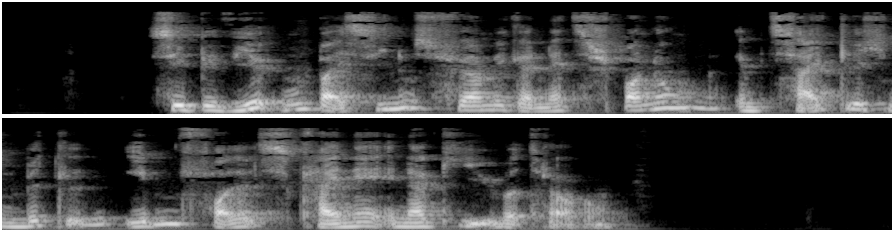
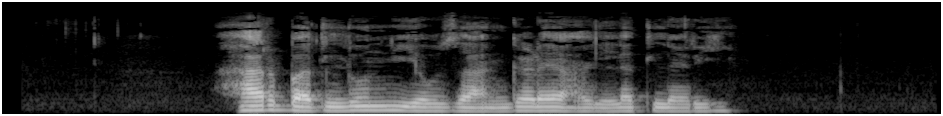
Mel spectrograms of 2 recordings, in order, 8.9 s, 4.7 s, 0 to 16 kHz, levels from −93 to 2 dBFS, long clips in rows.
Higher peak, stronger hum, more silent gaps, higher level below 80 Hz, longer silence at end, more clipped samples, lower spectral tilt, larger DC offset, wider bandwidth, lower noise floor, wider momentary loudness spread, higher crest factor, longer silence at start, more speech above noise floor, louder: about the same, -2 dBFS vs -2 dBFS; neither; neither; first, -56 dBFS vs -68 dBFS; first, 1.4 s vs 1.05 s; neither; about the same, -6 dB/octave vs -6.5 dB/octave; neither; first, 11.5 kHz vs 10 kHz; first, under -90 dBFS vs -69 dBFS; second, 7 LU vs 11 LU; second, 18 dB vs 24 dB; second, 0.75 s vs 1.1 s; first, over 70 dB vs 46 dB; first, -20 LUFS vs -24 LUFS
